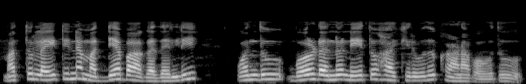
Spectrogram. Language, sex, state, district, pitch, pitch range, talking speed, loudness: Kannada, female, Karnataka, Bangalore, 205 Hz, 180-230 Hz, 115 wpm, -17 LUFS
